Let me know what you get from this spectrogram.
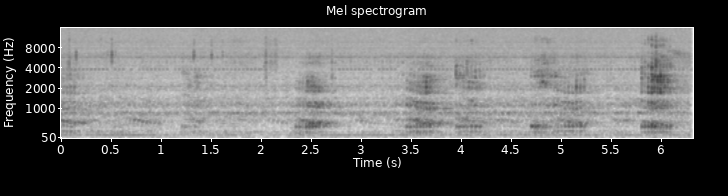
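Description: A fallow buck gives deep, belching rut groans about once a second to impress females.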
